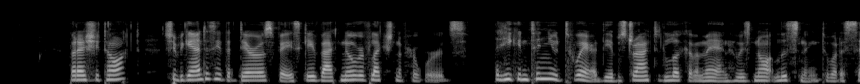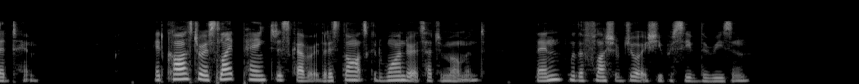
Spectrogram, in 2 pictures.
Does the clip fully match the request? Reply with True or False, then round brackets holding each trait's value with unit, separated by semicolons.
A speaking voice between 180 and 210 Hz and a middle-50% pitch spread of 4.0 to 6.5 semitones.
False (190 Hz; 3.4 semitones)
